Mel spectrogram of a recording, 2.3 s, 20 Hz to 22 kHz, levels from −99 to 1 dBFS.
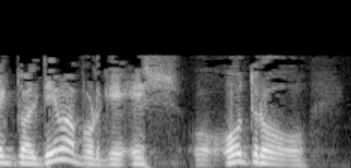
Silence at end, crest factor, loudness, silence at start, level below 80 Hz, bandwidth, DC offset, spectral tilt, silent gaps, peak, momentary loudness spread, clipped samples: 0.3 s; 16 dB; -15 LUFS; 0 s; -46 dBFS; 5.8 kHz; under 0.1%; -11.5 dB/octave; none; 0 dBFS; 12 LU; under 0.1%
